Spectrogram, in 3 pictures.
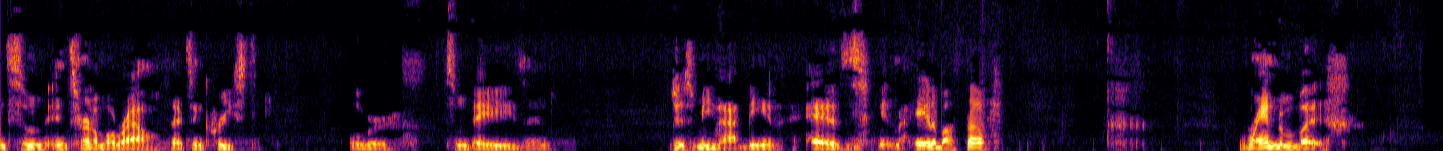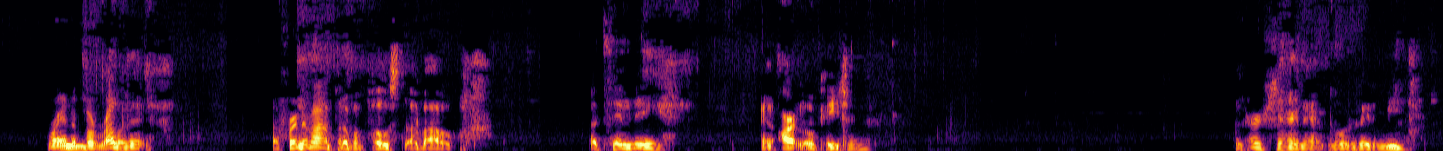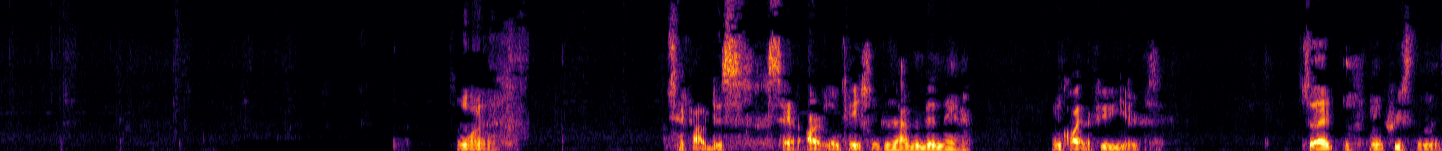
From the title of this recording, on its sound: Walk Recording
